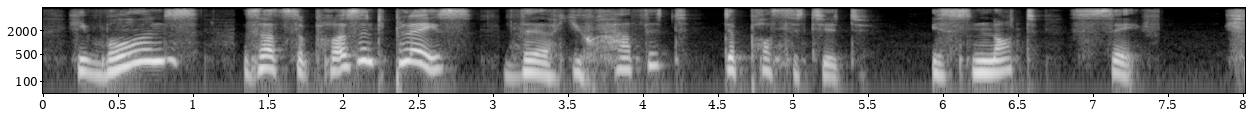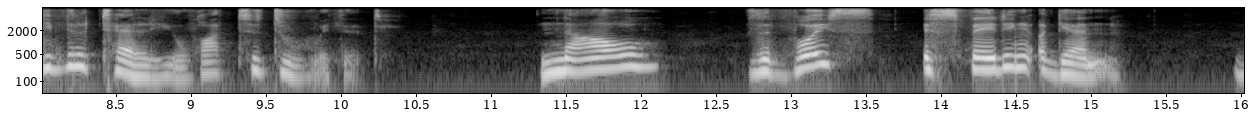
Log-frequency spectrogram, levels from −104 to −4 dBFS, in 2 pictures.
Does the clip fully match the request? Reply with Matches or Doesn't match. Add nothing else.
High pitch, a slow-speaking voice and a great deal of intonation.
Matches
